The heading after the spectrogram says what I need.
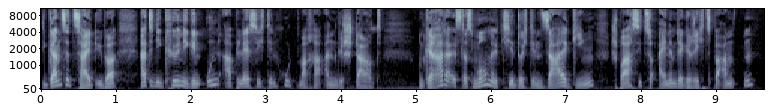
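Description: A man's voice: mid-range voice, very animated, moderate pace, no echo. A man reading a story aloud, narrating it expressively. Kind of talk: audiobook reading.

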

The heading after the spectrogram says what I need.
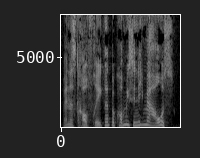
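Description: A woman's voice: medium pitch, big pitch swings, fairly quick, no room sound. A woman voicing a teasing, sensible village boy who mocks the puppet's offers. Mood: mocking.

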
